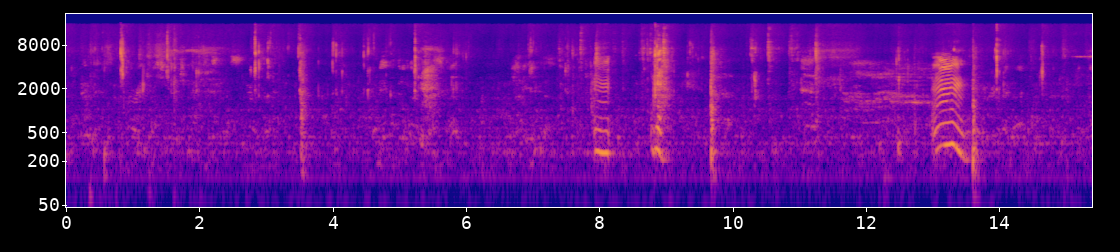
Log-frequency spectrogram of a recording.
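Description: A person chewing a gummy candy close to the microphone: soft wet mouth clicks and smacks with a couple of sharper clicks. Two short hummed 'hmm' sounds come about eight seconds in, and another near the end.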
